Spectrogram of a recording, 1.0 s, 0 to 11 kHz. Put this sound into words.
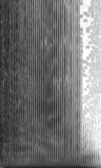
Hardstyle Kick 10
a new kick made from scratch, based on an 909. heavily distroted, squashed, stretched and remixed. have fun with it.
i would love to get links to your work :)
Distortion, Hardcore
